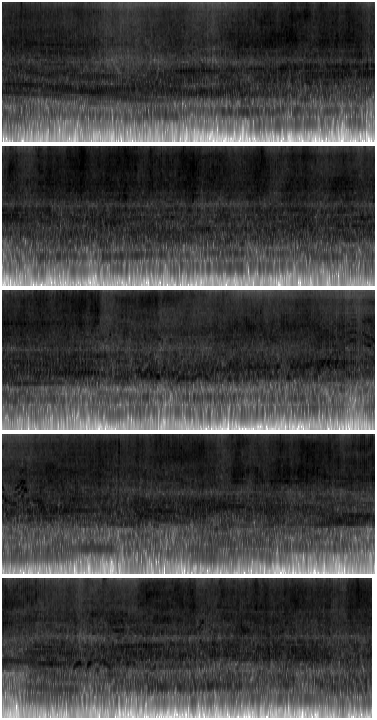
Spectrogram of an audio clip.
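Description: Race car engines roar and whine as cars speed around a track.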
